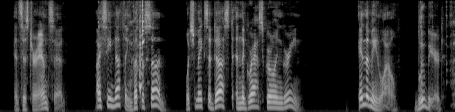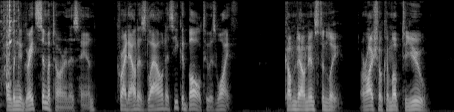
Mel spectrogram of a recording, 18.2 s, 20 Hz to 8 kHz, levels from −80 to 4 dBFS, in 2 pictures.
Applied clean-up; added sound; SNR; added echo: classical method log-MMSE.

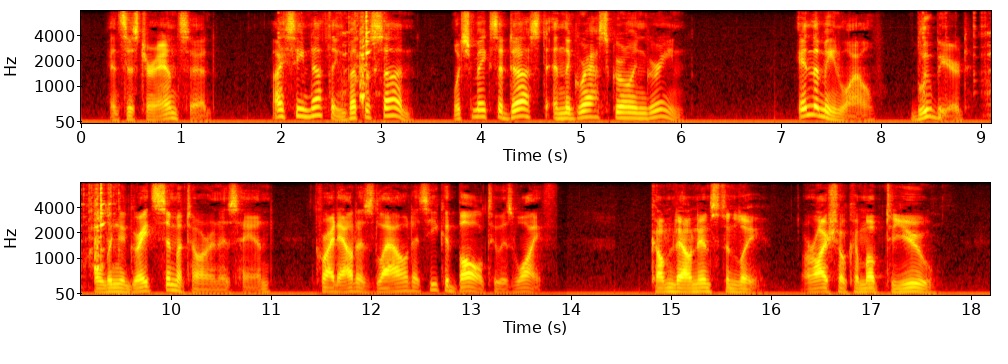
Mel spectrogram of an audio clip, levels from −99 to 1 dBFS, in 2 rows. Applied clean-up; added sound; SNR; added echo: none; Dishes, pots, and pans; 1 dB; none.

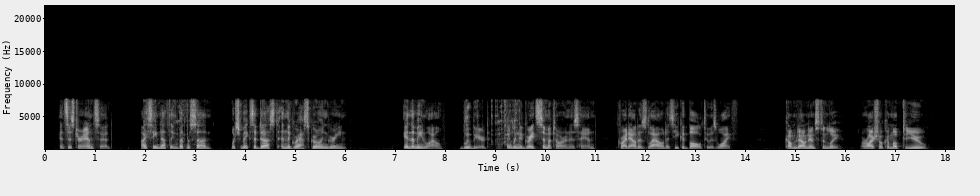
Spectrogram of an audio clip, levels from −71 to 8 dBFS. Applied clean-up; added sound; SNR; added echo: neural separator model SepFormer DNS4.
